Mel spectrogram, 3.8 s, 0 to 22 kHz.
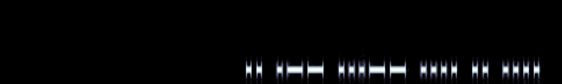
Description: Morse code, heard as a keyed tone, about 36 wpm, 700 Hz. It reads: IW3HIH
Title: DXCC-100 Call Signs - 6 Characters - Repeated 2x - 35wpm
